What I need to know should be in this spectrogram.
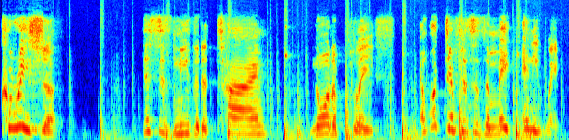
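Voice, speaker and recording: A man's voice: sits high, huge pitch swings, moderate pace, noisy background. An actor playing a cocky, defensive young male singer in a radio drama.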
